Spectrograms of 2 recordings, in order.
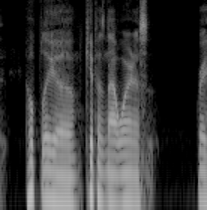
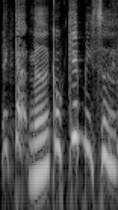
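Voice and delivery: Jimbo juice voice. Retold or imitated. Joining Jimbo impression.

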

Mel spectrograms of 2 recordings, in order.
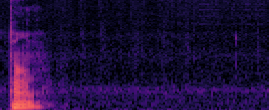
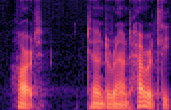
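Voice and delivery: ordinary delivery

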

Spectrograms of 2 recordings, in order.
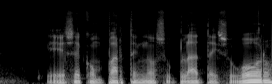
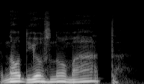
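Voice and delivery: higher, slow, drawn-out mock denial; mocking the devil's voice; 8 semitones higher, 5 dB louder, slower than usual. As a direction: mimic the tempter's sweet lie. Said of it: "esa es la voz del diablo".

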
